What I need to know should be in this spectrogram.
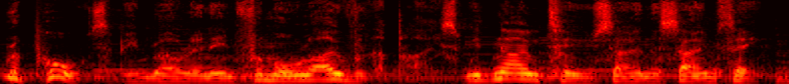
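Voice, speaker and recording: A man's voice: medium pitch, animated, fairly quick, music in the background, natural voice. An actor playing a matter-of-fact man briefing an ally in a video game, plain and practical. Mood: businesslike. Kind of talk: video game cutscene acting.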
